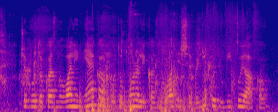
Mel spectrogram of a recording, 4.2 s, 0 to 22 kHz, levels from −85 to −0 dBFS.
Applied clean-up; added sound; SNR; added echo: none; Dog; 4 dB; none.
